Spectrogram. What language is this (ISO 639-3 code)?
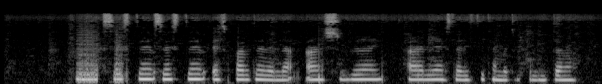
spa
